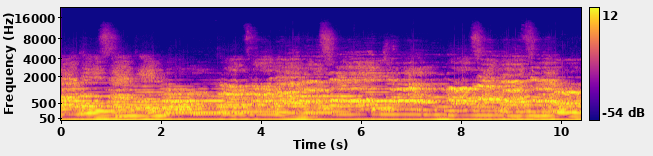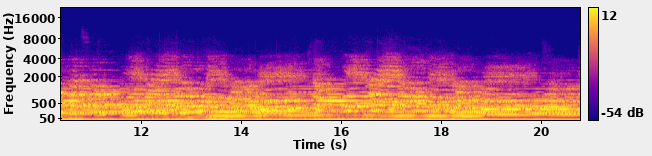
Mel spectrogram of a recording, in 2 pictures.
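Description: Church congregation singing a Christmas carol together, accompanied by organ holding long bass notes.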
